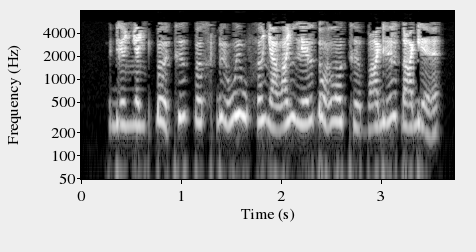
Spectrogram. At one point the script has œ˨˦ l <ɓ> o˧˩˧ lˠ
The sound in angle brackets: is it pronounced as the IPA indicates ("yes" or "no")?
no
